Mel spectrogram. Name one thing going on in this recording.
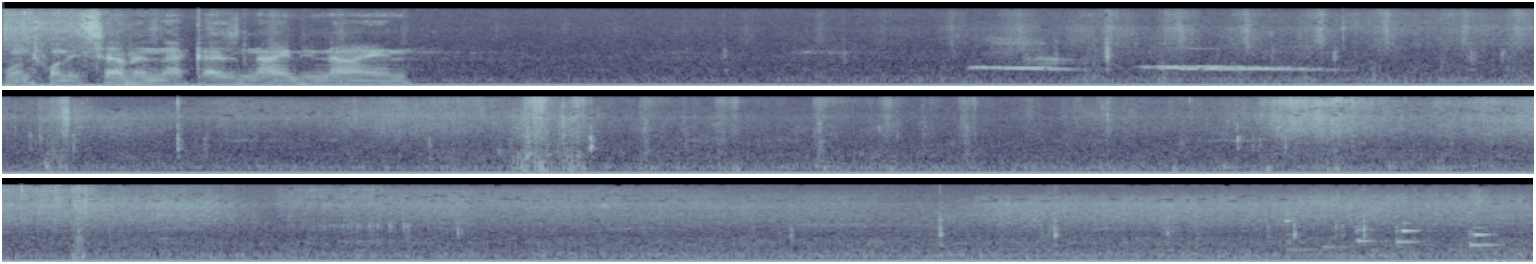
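Wind blows steadily through trees outdoors.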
